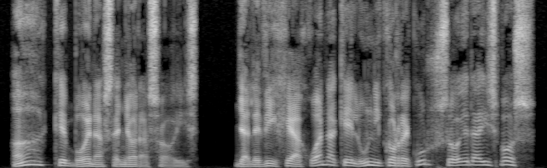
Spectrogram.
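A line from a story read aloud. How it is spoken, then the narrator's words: Exclaiming. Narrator (Spanish): la de Mao exclamando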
